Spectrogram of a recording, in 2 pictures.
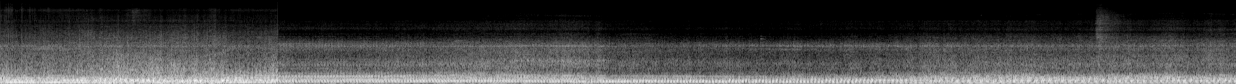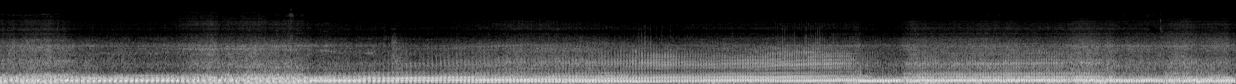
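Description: A motorcycle rides along a road with its engine droning loud and close throughout, pitch rising and falling as it accelerates and eases off.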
